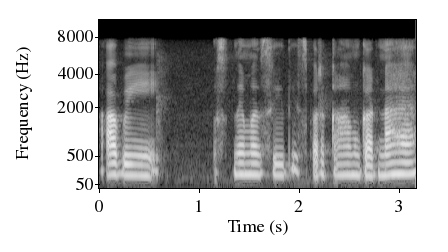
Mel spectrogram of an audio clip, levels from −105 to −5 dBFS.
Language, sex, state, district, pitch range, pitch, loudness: Hindi, female, Delhi, New Delhi, 175-190 Hz, 180 Hz, -22 LUFS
